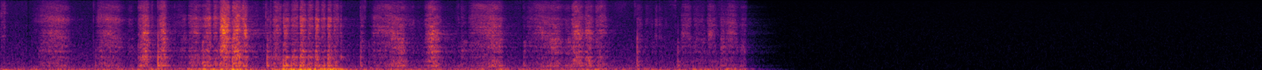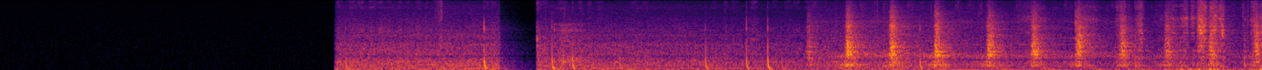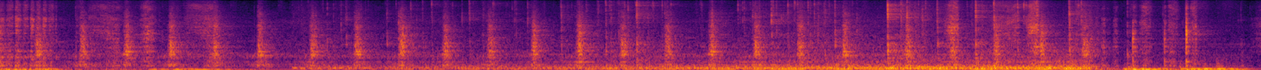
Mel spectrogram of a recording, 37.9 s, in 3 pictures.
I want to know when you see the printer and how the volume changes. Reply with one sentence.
The printer can be heard from 20.6 to 36.3 s, getting quieter.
